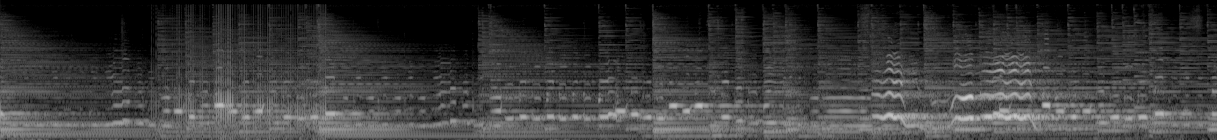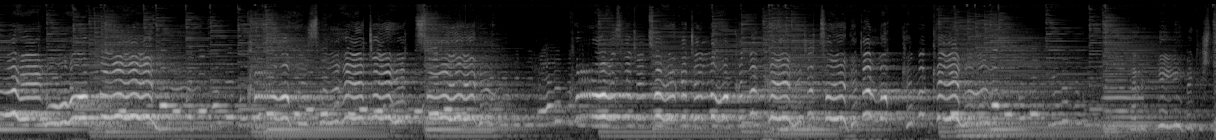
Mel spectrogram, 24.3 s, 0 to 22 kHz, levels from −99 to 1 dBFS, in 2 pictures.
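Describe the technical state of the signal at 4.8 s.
Nothing at 4.8 s points to a technical fault; the signal is intact at that moment.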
